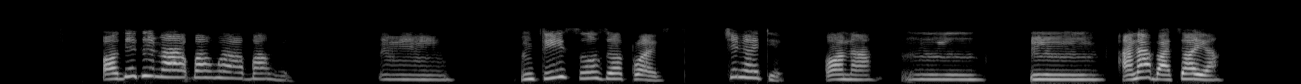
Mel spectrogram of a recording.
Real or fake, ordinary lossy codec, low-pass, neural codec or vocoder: fake; Opus, 24 kbps; 5.4 kHz; codec, 16 kHz, 1 kbps, FreqCodec, larger model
